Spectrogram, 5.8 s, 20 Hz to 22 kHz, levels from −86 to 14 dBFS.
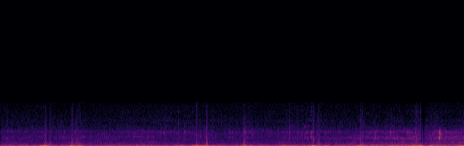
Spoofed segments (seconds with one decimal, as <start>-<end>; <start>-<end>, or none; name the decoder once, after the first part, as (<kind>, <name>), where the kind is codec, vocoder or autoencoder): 1.2-3.8 (codec, DAC); 5.0-5.8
